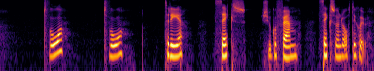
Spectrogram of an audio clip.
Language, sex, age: Swedish, female, 20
